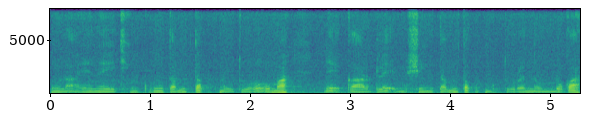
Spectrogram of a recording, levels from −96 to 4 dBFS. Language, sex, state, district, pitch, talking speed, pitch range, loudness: Mizo, male, Mizoram, Aizawl, 110 Hz, 260 wpm, 105-130 Hz, -22 LUFS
